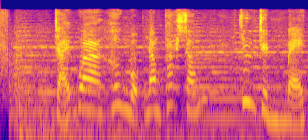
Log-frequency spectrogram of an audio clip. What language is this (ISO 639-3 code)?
vie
